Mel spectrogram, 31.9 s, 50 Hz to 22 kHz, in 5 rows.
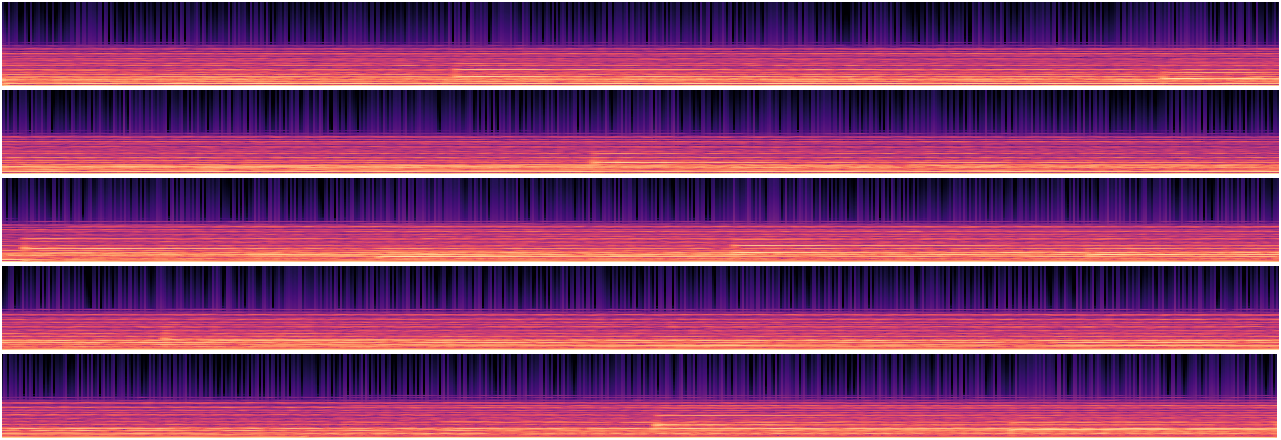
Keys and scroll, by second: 0.7 space, 7.1 space, 11.7 space, 18.4 ctrl+z, 19.5 ctrl+z, 21.7 ctrl+z.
